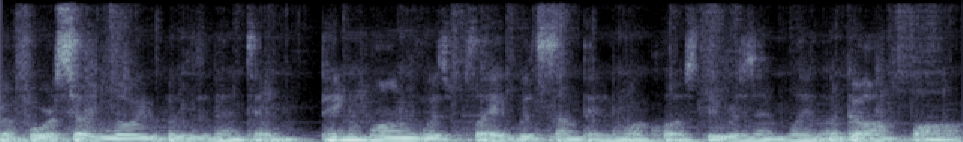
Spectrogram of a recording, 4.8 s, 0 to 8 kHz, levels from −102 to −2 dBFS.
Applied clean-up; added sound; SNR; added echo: neural separator model SepFormer DNS4.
